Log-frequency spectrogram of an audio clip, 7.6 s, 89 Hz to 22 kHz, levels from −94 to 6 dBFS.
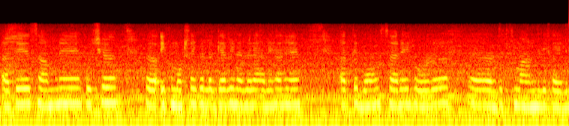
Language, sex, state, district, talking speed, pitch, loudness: Punjabi, female, Punjab, Fazilka, 150 wpm, 115 Hz, -14 LUFS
